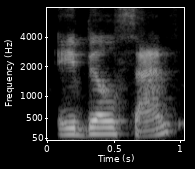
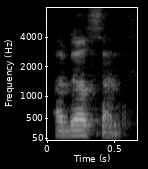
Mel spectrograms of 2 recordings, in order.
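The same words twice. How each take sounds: First: The vowels are enunciated heavily and fully. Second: The vowels are enunciated lightly, not fully. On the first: The speaker calls it wrong. "I know it's not" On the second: The speaker calls it right. "not heavily enunciate the vowels"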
